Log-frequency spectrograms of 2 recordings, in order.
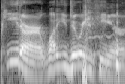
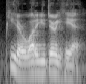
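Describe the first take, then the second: First: The R sounds are strongly exaggerated. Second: One R sound is dropped. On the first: "over egging the R" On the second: "accidentally missing it in one place"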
